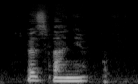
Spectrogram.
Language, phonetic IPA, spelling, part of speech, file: Polish, [vɛzˈvãɲɛ], wezwanie, noun, LL-Q809 (pol)-wezwanie.wav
